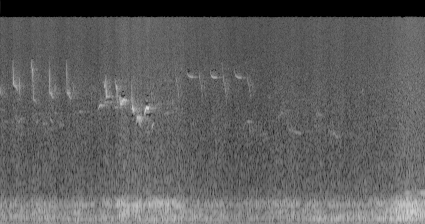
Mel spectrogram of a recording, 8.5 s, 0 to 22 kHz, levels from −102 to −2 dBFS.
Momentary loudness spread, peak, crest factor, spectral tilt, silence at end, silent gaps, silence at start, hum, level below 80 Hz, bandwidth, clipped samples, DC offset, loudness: 14 LU; -10 dBFS; 20 dB; -4 dB/octave; 0 s; none; 0 s; none; -48 dBFS; 16 kHz; under 0.1%; 0.3%; -30 LUFS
